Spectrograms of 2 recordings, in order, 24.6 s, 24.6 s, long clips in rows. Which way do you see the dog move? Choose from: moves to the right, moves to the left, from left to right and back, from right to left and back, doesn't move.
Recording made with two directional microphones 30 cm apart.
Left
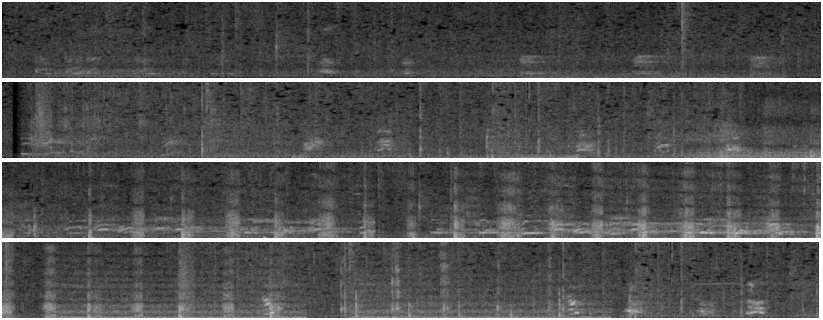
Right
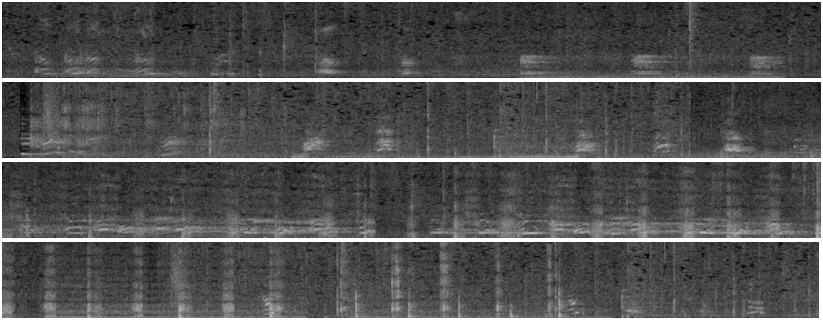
moves to the left.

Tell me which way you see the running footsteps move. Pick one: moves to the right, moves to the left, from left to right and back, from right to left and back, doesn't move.
moves to the right.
